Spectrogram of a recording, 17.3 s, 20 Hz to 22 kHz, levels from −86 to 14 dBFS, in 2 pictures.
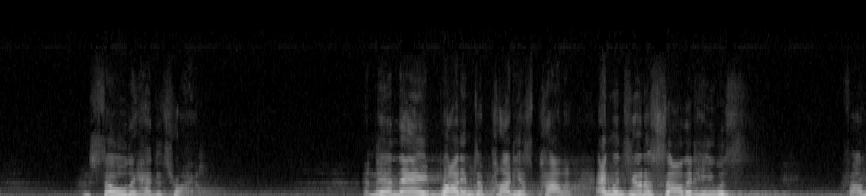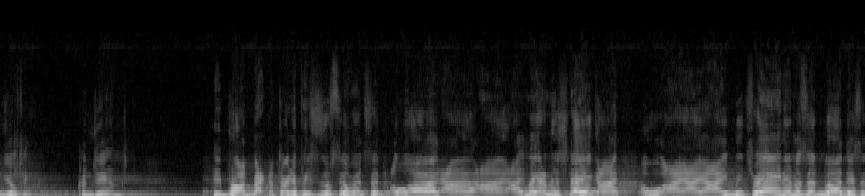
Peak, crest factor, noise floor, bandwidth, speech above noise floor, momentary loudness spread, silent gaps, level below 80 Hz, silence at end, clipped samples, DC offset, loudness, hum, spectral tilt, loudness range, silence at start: -6 dBFS; 18 dB; -55 dBFS; 13.5 kHz; 33 dB; 13 LU; none; -58 dBFS; 0 s; under 0.1%; under 0.1%; -22 LUFS; none; -7 dB/octave; 7 LU; 0.85 s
